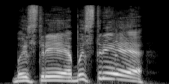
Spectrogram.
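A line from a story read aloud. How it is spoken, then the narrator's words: Yelling close to ear. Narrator (Russian): орал Вовка у меня над ухом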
